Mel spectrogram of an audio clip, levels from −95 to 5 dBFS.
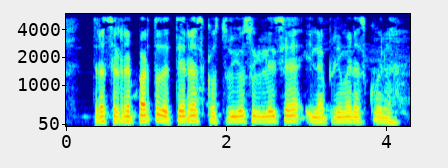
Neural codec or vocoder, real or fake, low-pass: none; real; 5.4 kHz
